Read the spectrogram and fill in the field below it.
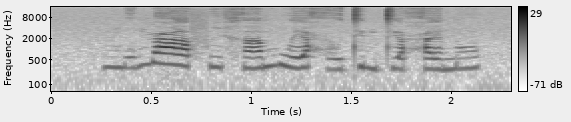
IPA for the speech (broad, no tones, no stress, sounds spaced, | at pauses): m o̤ m ʕ a f i x ã m w e ħ o̤ tʲ ɘ m tʲ ɔ ħ ɛ n õ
